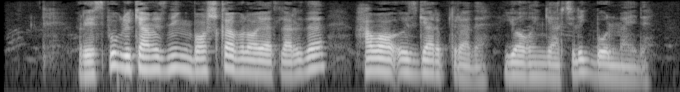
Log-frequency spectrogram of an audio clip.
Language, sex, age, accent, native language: Uzbek, male, 19-29, Andijon, Uzbek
